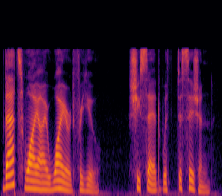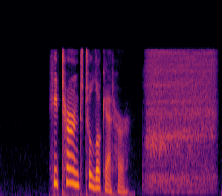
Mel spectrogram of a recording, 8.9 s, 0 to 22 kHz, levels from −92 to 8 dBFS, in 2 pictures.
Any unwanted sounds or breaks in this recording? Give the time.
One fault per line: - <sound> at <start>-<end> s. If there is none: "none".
- sniff at 7.3-8.8 s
